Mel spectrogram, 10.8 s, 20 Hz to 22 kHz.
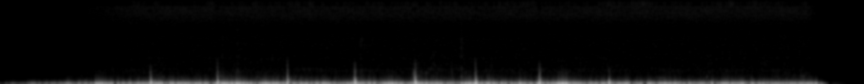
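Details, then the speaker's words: Manual blood pressure measurement with cuff, stethoscope and manometer: about eight regular tapping Korotkoff sounds at roughly 73 a minute over a low cuff rumble, fading to silence as the cuff deflates through the Korotkoff phases. "In the following example, please listen for the various phases of the Korotkov sounds while you observe the reading on the manometer."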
